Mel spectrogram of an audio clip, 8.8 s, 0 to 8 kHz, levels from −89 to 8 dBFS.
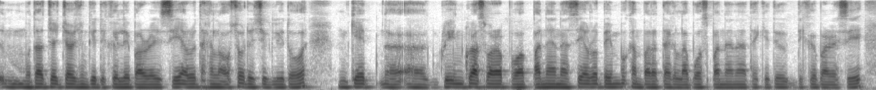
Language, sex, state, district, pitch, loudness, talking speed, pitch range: Nagamese, male, Nagaland, Kohima, 100 Hz, -19 LUFS, 255 wpm, 95-105 Hz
